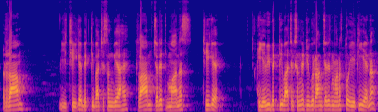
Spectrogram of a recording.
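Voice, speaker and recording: A man's voice: mid-range voice, flat delivery, fairly quick, dull audio. A young man teaching an exam-prep lesson, working through practice questions, repeating each point and checking in with the students.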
